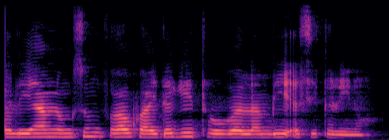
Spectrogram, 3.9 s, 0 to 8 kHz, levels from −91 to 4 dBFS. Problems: low volume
